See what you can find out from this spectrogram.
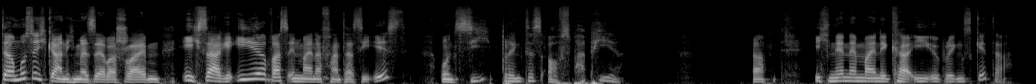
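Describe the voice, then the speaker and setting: Man playing a pompous professor with lively intonation. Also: mid-range voice, no echo, studio quality, natural voice. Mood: smug, visionary. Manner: pompous, theatrical, drawn-out emphasis. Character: smug, tech-enthused male professor, grandly visionary and teasing. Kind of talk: scripted satirical dialogue.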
